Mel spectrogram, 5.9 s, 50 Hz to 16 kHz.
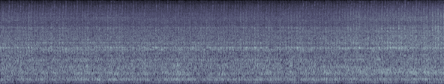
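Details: Hyundai Accent 1.6 petrol after removing camshafts and flushing four failed hydraulic lifters: steady idle with a light, even top-end tick and no heavy lifter clatter standing out; seems to run normally.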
